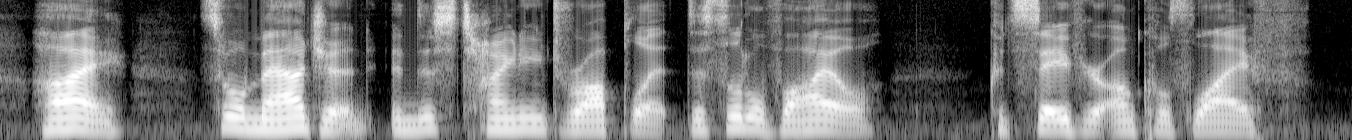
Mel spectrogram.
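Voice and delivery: put-on deep voice. Showing the impression she loved doing of the woman on trial: impression of her deep voice. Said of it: "'cause I loved doing her".

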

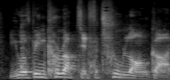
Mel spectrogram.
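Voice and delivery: callous paladin character voice. Voicing a callous paladin who speaks to a corrupted enemy: paladin character voice. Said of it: "he's just like".

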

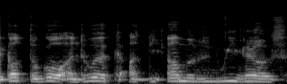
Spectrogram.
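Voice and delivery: poorly done put-on Russian accent. Getting dressed for work, the speaker talks to viewers in an awful Russian accent. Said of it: "that's an awful accent".

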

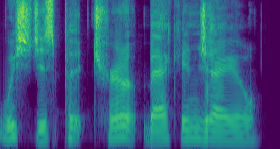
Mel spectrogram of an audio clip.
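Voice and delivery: put-on country accent. Repeating what they said in their YouTube short, in a country accent. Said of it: "saying in a country accent".

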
